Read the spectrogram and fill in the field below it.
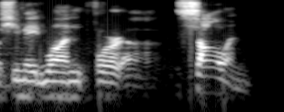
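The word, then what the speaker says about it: Samhain: made one for uh Solon which is spelled Sam Hayne s-a-m-h-e-i-n Solon the Harvest Festival of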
